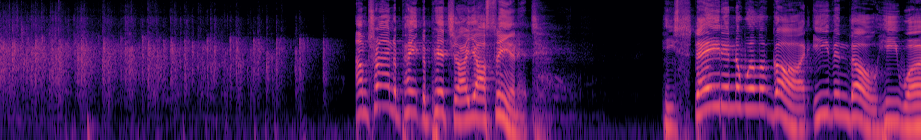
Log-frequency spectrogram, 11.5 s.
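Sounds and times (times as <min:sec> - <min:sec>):
crowd clapping: 0:00.0 - 0:04.4
speech: 0:04.4 - 0:06.8, 0:08.3 - 0:11.5.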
